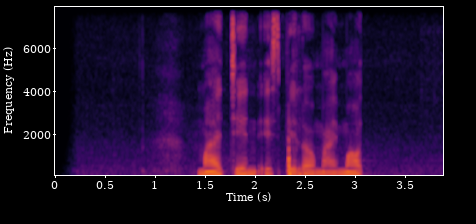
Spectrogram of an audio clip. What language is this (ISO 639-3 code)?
jav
